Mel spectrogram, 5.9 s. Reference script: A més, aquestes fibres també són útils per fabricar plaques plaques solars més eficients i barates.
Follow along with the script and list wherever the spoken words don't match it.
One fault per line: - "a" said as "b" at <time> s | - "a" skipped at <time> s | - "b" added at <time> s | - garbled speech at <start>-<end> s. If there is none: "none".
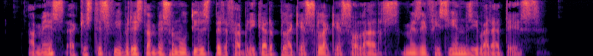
none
